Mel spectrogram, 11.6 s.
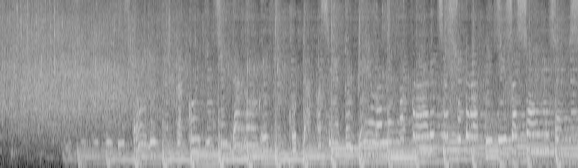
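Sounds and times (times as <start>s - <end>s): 
audience applause: 0.0s - 6.7s
speech: 2.0s - 11.5s.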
